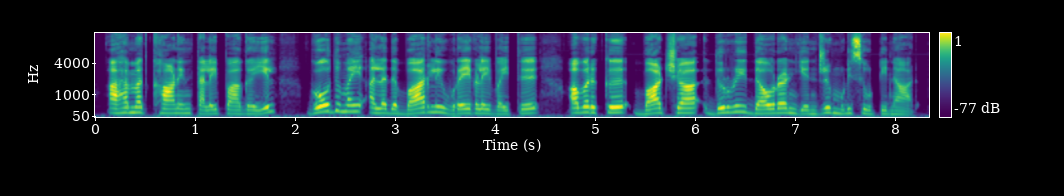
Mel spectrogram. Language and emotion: Tamil, neutral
